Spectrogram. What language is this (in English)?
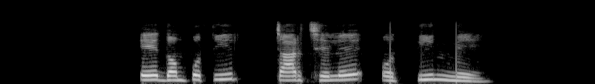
Bangla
